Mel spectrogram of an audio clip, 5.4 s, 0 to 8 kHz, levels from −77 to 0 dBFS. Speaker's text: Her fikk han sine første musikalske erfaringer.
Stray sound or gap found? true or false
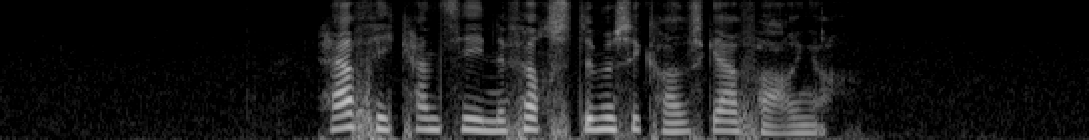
false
